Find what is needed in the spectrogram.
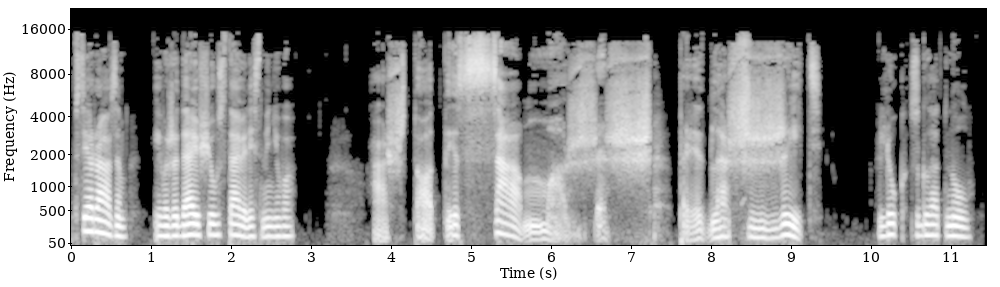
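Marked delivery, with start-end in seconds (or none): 3.8-9.4 low, soft, very slow hiss; sly serpent. A narrator's reading. Serpents ask Luke for an offer, low slow hiss. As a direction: draw the question out sinuously.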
